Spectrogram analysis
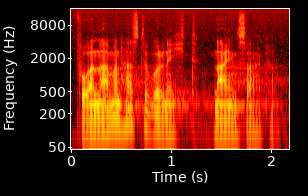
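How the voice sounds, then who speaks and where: A mysterious disembodied questioner in an old radio play, calm and probing. The voice is very deep and gravelly. It hangs in a long hollow reverb. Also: male voice, moderate pace. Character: mysterious probing voice, calm spectral companion of a despairing man. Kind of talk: 1940s German radio play acting.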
